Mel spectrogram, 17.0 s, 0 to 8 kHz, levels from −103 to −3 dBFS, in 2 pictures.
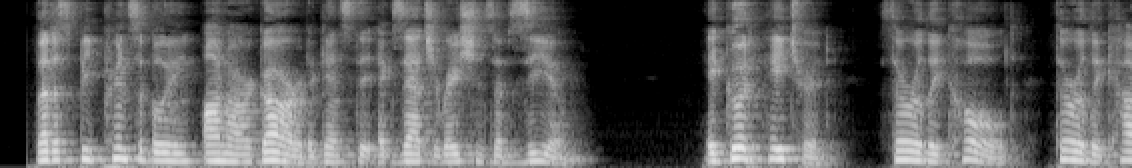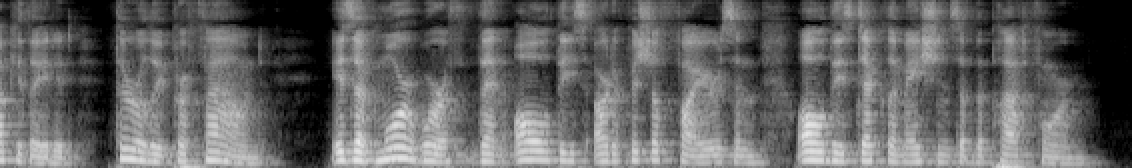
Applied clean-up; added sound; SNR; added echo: none; none; none; reverberation time 0.4 s.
